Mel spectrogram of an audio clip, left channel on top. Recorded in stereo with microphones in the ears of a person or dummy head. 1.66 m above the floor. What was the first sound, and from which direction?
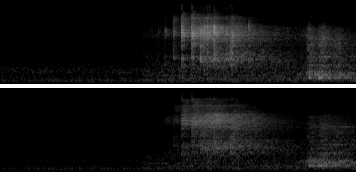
Chewing, 50° left (ahead or behind).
